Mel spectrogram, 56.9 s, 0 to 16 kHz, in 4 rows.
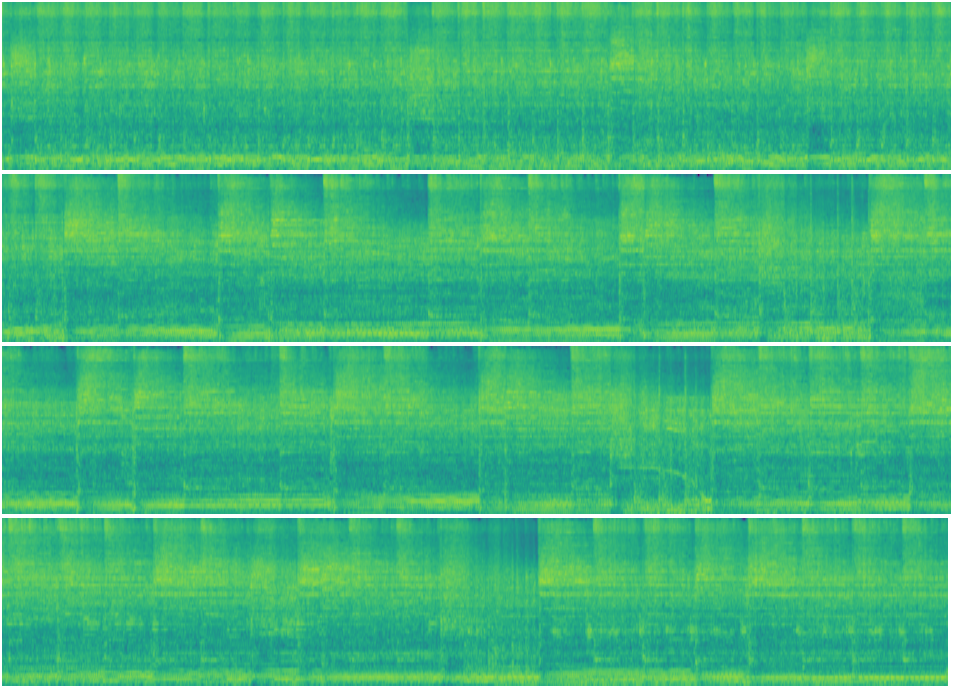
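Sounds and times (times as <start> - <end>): death metal band playing live: 0.0 - 56.9.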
